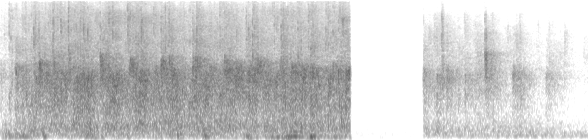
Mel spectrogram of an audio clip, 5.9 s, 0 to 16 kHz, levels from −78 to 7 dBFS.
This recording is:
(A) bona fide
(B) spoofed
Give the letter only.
B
